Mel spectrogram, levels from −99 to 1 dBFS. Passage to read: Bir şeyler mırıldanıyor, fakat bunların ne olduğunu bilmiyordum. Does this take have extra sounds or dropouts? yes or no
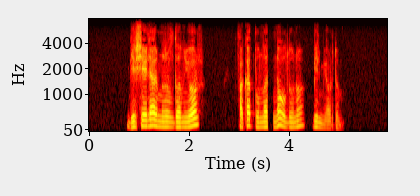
yes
